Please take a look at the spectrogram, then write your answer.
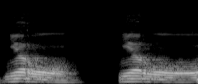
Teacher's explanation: Kemudian di ro, niro, niro itu langsung tebal ya roknya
